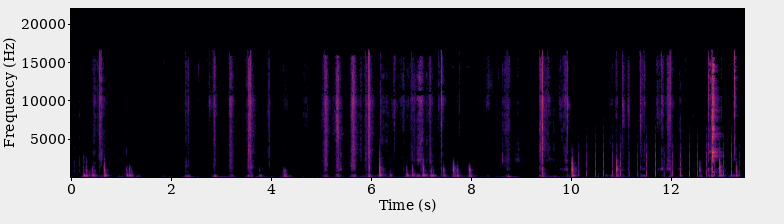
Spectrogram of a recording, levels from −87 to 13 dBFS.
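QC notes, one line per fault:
10.13–13.38 s, train of clicks: a regular run of short, near-identical pulses at about 5.9 per second, around twenty in all, standing roughly 15 dB above the surrounding sound. Each pulse is a brief spike added on top of the audio, so it is heard as steady ticking over the material, including in quieter moments. The even spacing and repeated shape point to a periodic source, likely electrical interference from nearby equipment or a faulty connection or power supply.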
